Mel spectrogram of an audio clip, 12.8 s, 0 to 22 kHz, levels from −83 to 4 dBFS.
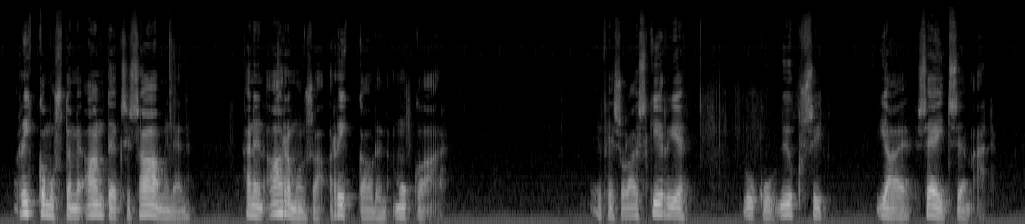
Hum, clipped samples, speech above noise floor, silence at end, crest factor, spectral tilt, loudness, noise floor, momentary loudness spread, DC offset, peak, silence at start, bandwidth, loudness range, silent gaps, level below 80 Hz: none; under 0.1%; 28 dB; 0.5 s; 20 dB; -6.5 dB/octave; -34 LUFS; -61 dBFS; 16 LU; under 0.1%; -14 dBFS; 0.15 s; 18.5 kHz; 7 LU; none; -60 dBFS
